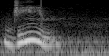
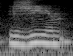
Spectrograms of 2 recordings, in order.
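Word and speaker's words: جيم: other one Hero's Little Gym here is little Jean GM look at it's a sound is yonic gym not like not GM no gym gym say after me Jim okay how do we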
